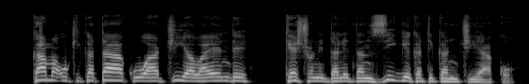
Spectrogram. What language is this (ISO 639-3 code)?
swa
